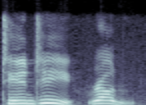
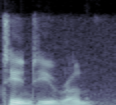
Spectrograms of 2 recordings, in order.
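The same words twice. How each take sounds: First: A pause comes before run, said as a shout. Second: It flows straight on without a pause before run. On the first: It warns that TNT is coming, so run. The speaker calls it right. "but T N T, run!" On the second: It names a different game. The speaker calls it wrong. "Not T N T run"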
